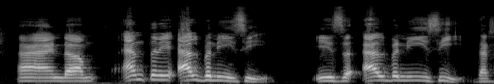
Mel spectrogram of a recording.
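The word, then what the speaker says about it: Albanese: can see here and um Anthony albanesi is albanesi that's how you pronounce it Anthony albanesi is a president sorry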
